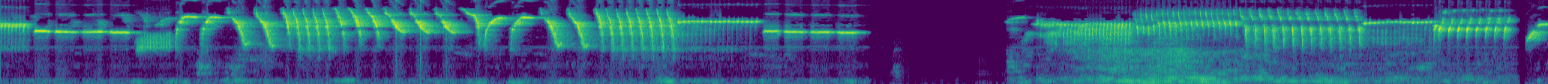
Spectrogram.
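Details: Timbrado canary, a small yellow bird, singing melodic songs used for training: fast rolling trills, swooping slurred notes and held whistles, a pause of about a second midway, then more buzzy rattles and clear tones.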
